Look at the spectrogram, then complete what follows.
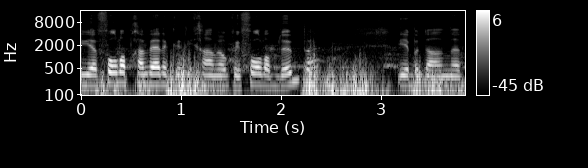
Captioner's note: dogs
